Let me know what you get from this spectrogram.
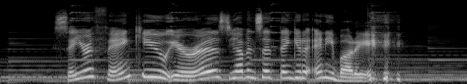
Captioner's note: chuckles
